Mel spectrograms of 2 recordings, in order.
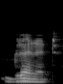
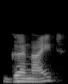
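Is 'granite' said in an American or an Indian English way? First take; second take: American; Indian. First: It is said with an American or British pronunciation. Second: It is said with an Indian English pronunciation. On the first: "Americans and Britishers call it granite" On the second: "in Indian English you will call it granite"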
